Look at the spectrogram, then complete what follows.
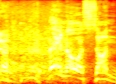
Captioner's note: audience laughs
